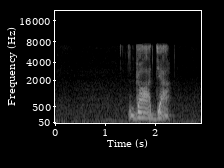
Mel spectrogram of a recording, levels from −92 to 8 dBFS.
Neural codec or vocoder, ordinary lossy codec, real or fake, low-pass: none; Opus, 32 kbps; real; 7.2 kHz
